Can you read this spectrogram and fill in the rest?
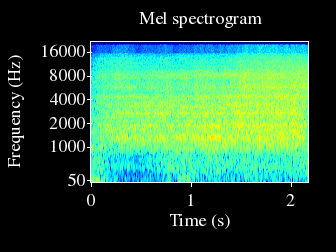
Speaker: You also might have air in the system, so air coming out from the faucet is normal.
